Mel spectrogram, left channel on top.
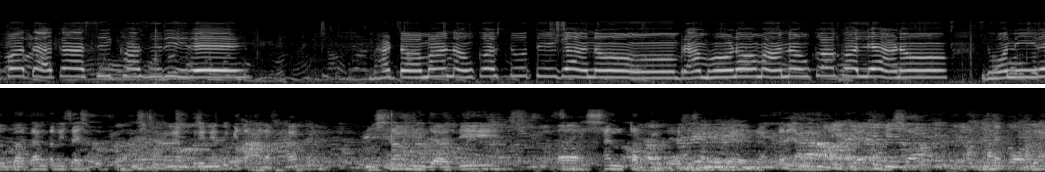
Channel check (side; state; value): both; different; correlation 0.01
